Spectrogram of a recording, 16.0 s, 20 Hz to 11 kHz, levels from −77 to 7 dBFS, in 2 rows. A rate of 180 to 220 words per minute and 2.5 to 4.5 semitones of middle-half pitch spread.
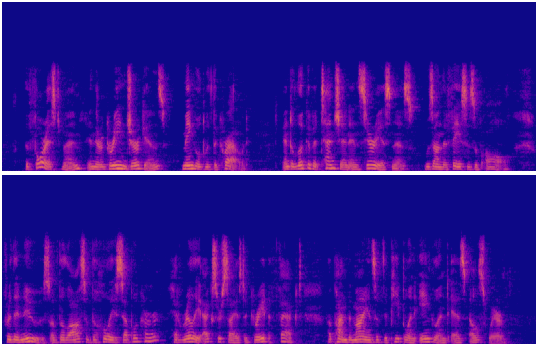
Yes: average, 185 wpm; average, 4.0 semitones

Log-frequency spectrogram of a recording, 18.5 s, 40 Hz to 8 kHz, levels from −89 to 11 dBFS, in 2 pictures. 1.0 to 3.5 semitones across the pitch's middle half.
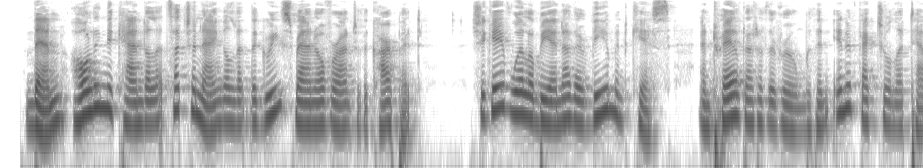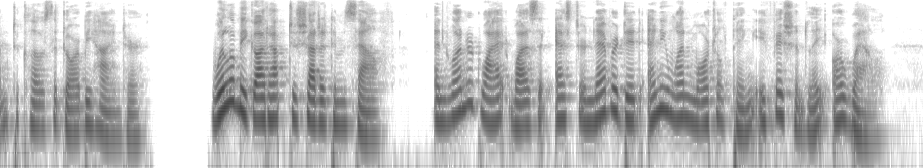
No: average, 4.5 semitones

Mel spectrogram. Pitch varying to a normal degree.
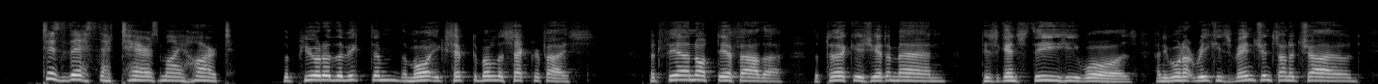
Yes: average, 3.0 semitones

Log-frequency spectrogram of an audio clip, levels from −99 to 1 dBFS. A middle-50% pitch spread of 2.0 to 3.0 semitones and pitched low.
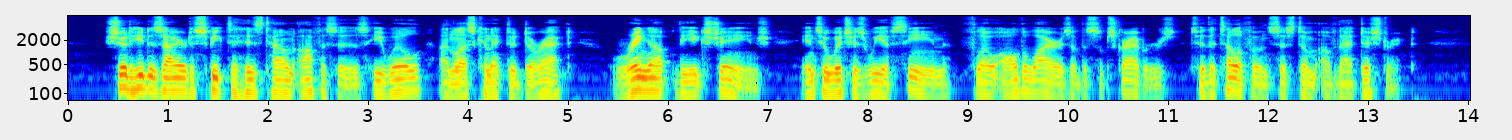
No: average, 3.8 semitones; low, 100 Hz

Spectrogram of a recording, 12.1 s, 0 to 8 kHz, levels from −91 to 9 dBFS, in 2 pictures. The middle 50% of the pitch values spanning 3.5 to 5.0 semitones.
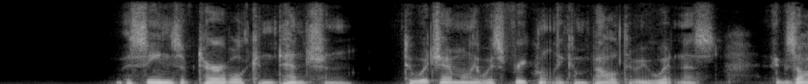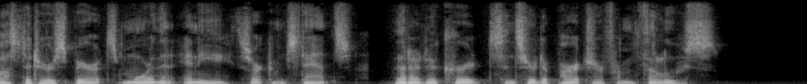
No: average, 2.7 semitones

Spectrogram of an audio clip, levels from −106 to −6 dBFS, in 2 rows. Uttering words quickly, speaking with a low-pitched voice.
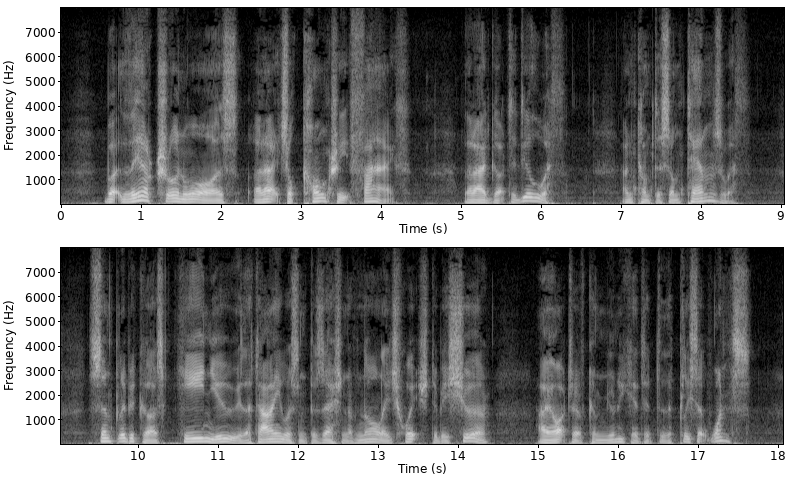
No: average, 155 wpm; very low, 95 Hz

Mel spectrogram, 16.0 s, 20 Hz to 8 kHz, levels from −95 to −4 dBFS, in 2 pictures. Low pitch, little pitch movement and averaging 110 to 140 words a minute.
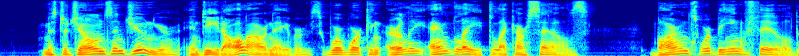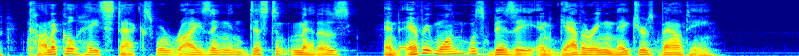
No: low, 105 Hz; average, 5.1 semitones; slow, 135 wpm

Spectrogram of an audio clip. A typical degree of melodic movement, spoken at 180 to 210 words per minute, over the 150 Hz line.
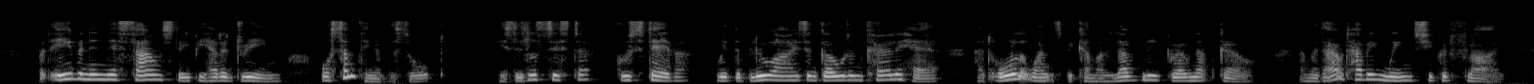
No: average, 5.0 semitones; average, 170 wpm; high, 190 Hz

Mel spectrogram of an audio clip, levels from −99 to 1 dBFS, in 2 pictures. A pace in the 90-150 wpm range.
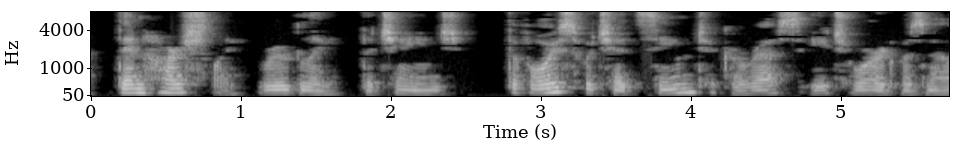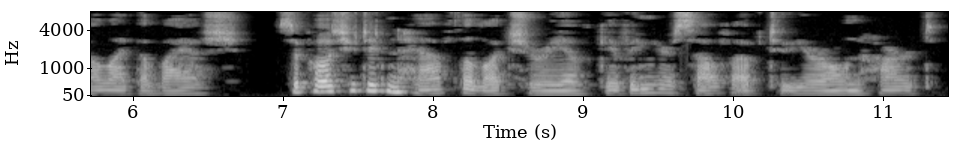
No: average, 175 wpm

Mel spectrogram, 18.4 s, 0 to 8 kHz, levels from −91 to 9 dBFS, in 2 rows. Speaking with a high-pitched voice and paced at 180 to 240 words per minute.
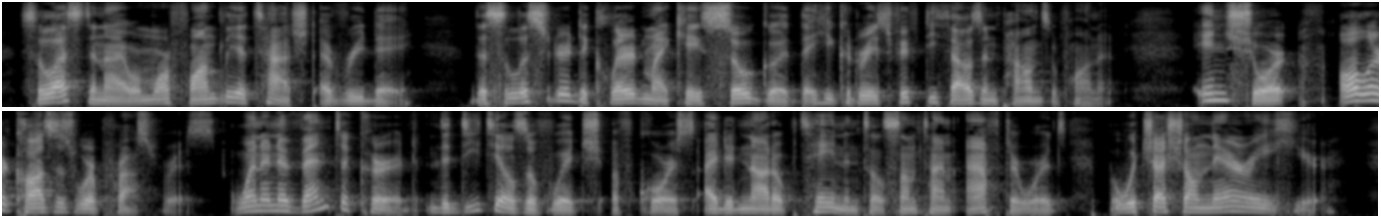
No: low, 120 Hz; average, 185 wpm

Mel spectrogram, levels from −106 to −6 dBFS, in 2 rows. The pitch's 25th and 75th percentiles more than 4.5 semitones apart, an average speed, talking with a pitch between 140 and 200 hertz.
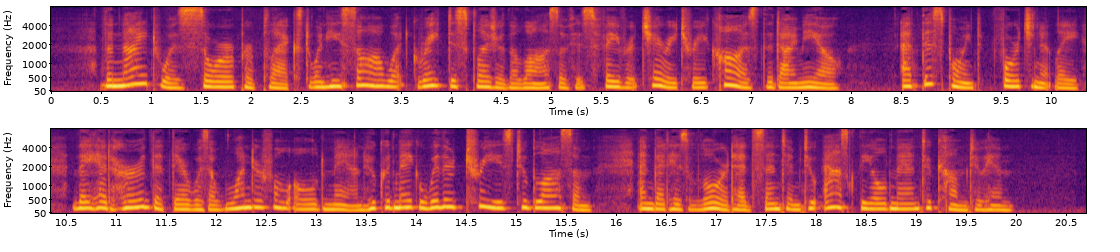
Yes: average, 5.1 semitones; average, 170 wpm; medium, 185 Hz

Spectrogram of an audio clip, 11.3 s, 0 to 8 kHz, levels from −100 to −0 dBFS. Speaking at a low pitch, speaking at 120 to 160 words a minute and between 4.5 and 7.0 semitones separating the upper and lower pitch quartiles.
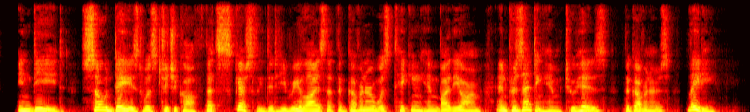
Yes: low, 115 Hz; average, 145 wpm; wide, 5.4 semitones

